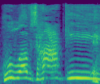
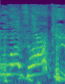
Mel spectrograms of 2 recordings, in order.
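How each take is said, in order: First: High, drawn-out hype-man call; imitating Dice. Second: Very high-pitched, hollered question; onstage hype call. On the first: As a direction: stretch out a sample crowd question. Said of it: "And then be like". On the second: Retold or imitated. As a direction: whip up the crowd at full pitch. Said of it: "I walk out, I go".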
